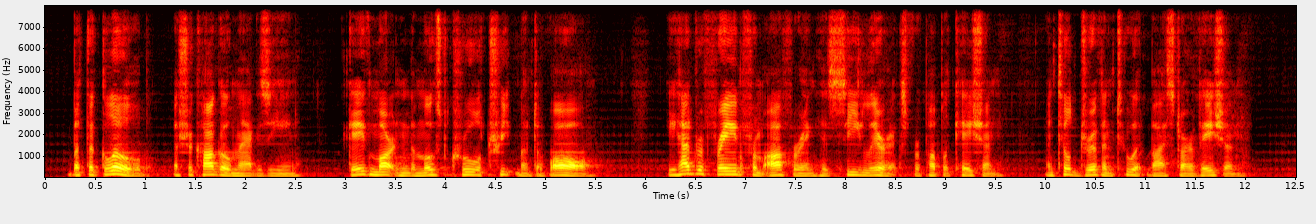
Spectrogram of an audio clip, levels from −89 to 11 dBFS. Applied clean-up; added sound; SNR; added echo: neural separator model SepFormer DNS4.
